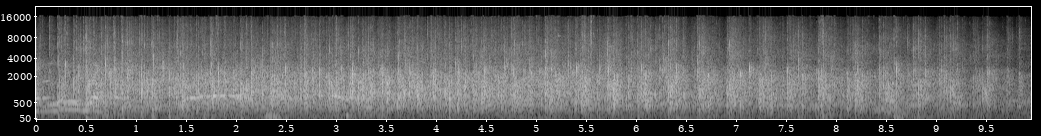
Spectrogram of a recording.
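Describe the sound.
Loud, sustained applause from a large church audience after a sermon, given to the preached word: dense clapping fills the whole stretch, with faint voices or cheers mixed in before it tapers slightly at the end.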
